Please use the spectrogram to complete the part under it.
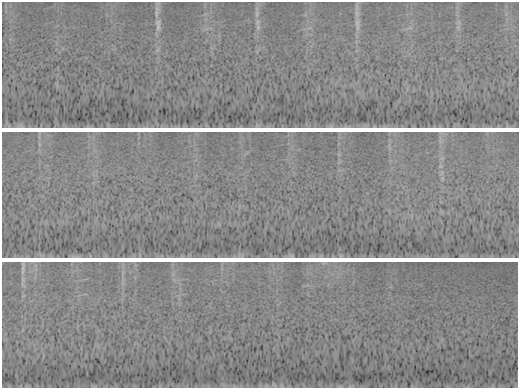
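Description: Heavy footsteps thud and clink in a steady rhythm.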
